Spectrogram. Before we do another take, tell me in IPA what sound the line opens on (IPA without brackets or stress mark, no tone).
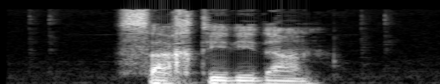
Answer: s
